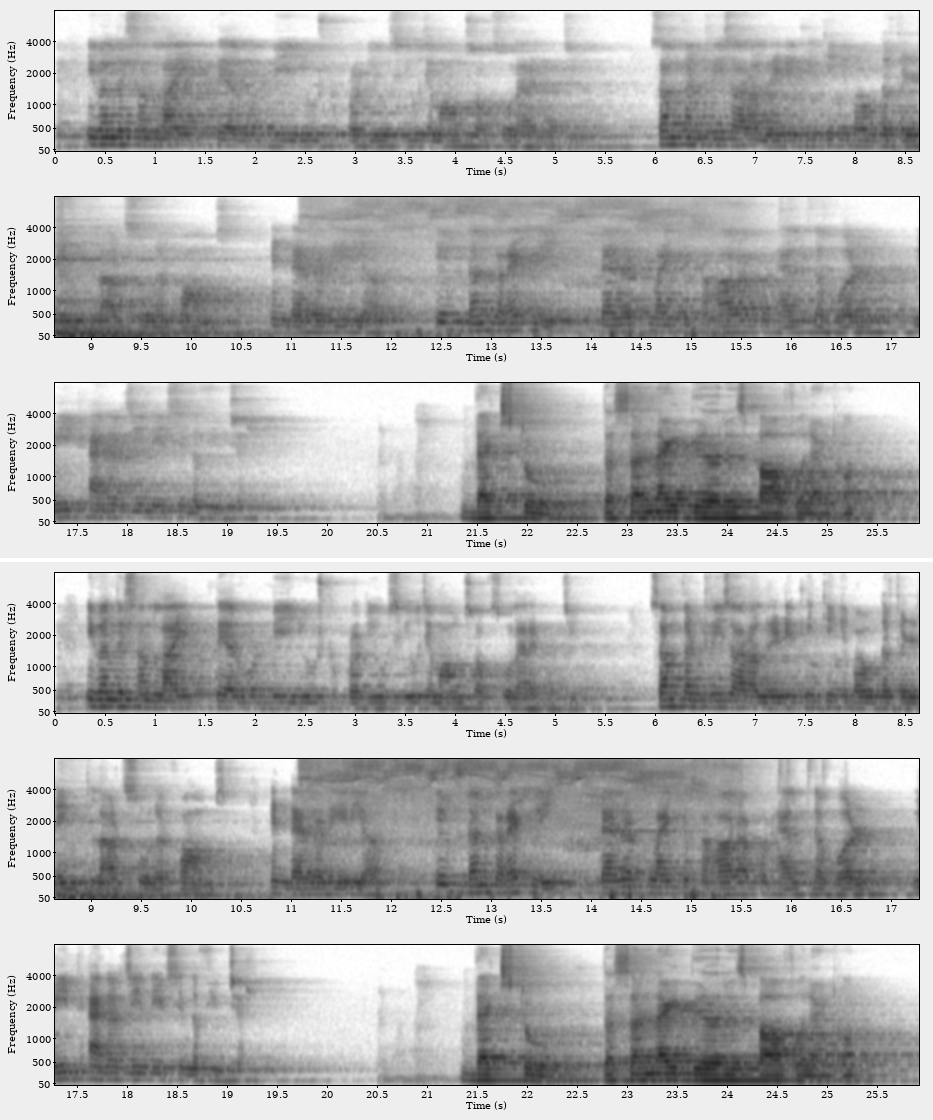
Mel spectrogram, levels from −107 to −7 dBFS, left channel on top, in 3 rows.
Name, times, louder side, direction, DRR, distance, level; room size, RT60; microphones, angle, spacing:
voice 1, 0.3-5.3 6.0-10.4 10.8-12.0 12.4-13.7 14.0-16.9 17.2-19.3, right 3 dB, 85° right, 7 dB, 0.8 m, -36 dB
sound 1, 8.6-11.8 12.1-12.4, left 3 dB, 85° left, 0.7 m, -39 dB
sound 2, 11.1-15.6 15.9-16.2, right 16 dB, 55° right, 0.4 m, -32 dB
voice 2, 21.3-22.3 22.8-25.3, equal, 5° right, 3 dB, 0.6 m, -26 dB
16.0 x 7.2 x 5.5 m, 2.4 s
head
